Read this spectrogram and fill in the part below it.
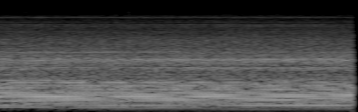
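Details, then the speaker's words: Twin ARB onboard air compressor on an overland Jeep inflating a tire through the rear air hose: steady, even motor hum at constant pitch, no knocks or surges, running smoothly under load. "now that the hose is pressurized completely and we can oh onehanded not so good there there we go now we're inflating the tires pumps"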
